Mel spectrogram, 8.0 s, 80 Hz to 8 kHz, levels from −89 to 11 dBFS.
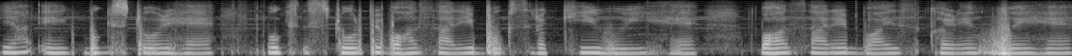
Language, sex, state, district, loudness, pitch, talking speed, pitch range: Hindi, female, Bihar, Vaishali, -21 LUFS, 205 Hz, 150 wpm, 200-215 Hz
